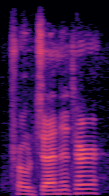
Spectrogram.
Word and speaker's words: progenitor: The virus discovered in that flower was labeled progenitor. One second. Ha! I googled it. Progenitor. Like a janitor. Progenitor. That's how you pronounce it.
